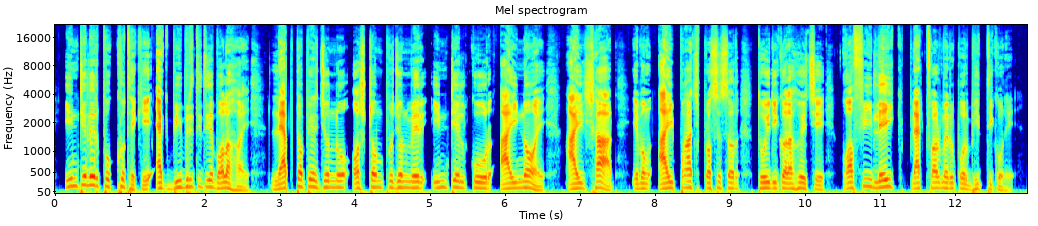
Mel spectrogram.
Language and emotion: Bengali, neutral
